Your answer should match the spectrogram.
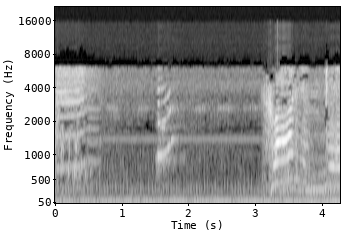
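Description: Donald Duck's raspy quacking cartoon voice squawking angrily in short bursts. There is a brief rising squawk about one and a half seconds in and a louder outburst about three seconds in.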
